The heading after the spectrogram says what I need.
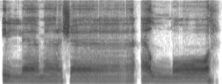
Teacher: Another thing that should be mentioned here, this lam of lafdhul jalala is mufakham. It is heavy because it is preceded by a fatha. So if you listen to the recitation again, you would hear إلا ما شاء الله.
